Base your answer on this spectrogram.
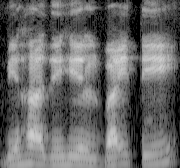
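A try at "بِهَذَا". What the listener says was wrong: bihazal, bukan bihazihil, bihazal.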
